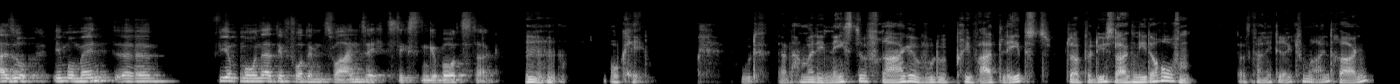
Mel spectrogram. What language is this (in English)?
German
